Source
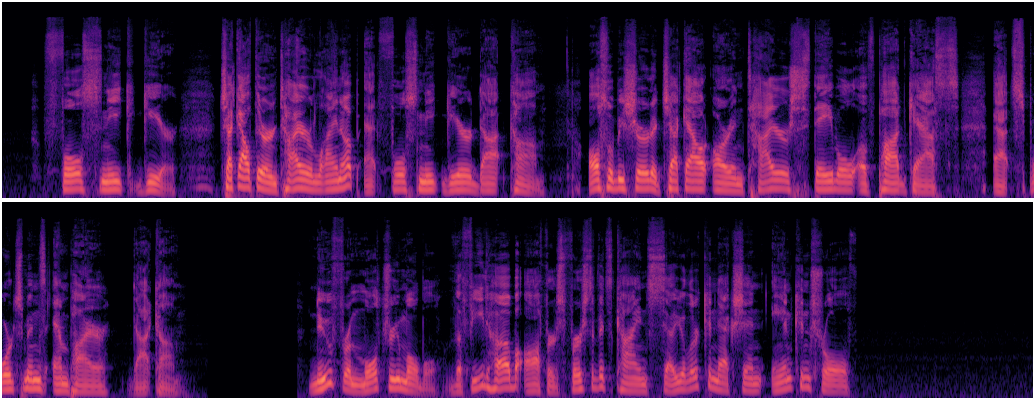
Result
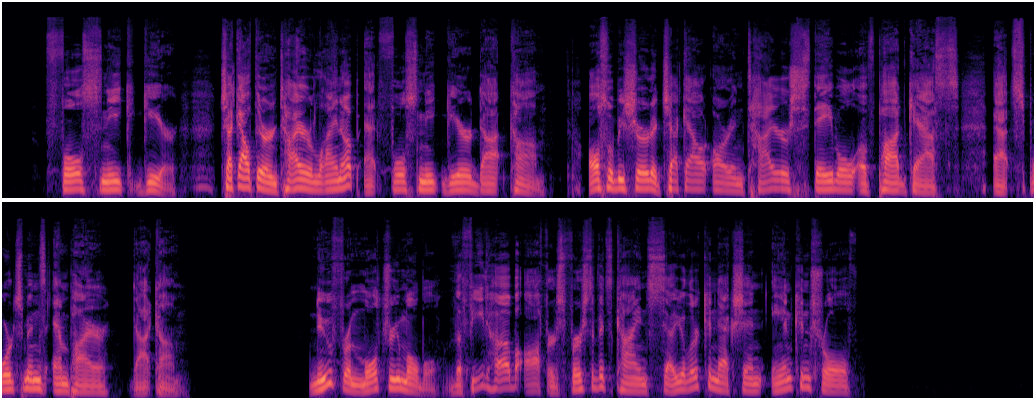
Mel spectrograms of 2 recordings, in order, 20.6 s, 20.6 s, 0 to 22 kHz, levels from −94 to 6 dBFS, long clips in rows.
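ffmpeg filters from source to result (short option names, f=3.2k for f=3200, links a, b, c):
-filter_complex "[0:a]asettb=1/sr,asplit=3[a][b][c];[a]atrim=end=6.694[d];[b]atrim=start=6.69:end=7.79,asetpts=PTS-STARTPTS,afade=t=in:d=0.004:c=qsin,afade=t=out:st=1.096:d=0.004:c=qsin,acompressor=threshold=-31dB:ratio=6:attack=3.2:release=140:knee=1:detection=peak[e];[c]atrim=start=7.786[f];[d][e]acrossfade=d=0.004:c1=hsin:c2=qsin[g];[g][f]acrossfade=d=0.004:c1=qsin:c2=hsin,asettb=1/sr,asplit=3[h][i][j];[h]atrim=end=15.034[k];[i]atrim=start=15.03:end=15.8,asetpts=PTS-STARTPTS,afade=t=in:d=0.004:c=qsin,afade=t=out:st=0.766:d=0.004:c=qsin,lowshelf=f=480:g=-10.5[l];[j]atrim=start=15.796[m];[k][l]acrossfade=d=0.004:c1=hsin:c2=qsin[n];[n][m]acrossfade=d=0.004:c1=qsin:c2=hsin,agate=range=-18dB:threshold=-57dB:ratio=16:detection=peak,highpass=f=160:p=1,lowshelf=f=240:g=7.5"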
